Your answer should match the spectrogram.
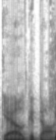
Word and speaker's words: Gadot: Gadot, is that how you say it? – Gal Gadot.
